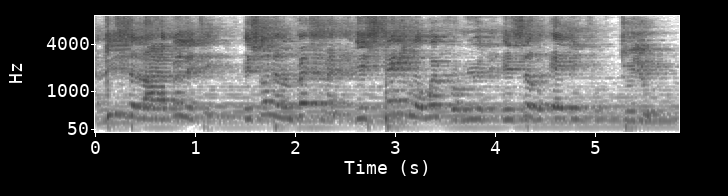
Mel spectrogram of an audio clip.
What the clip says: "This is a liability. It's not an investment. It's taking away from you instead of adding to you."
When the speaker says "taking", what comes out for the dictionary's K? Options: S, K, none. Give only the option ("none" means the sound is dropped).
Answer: none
